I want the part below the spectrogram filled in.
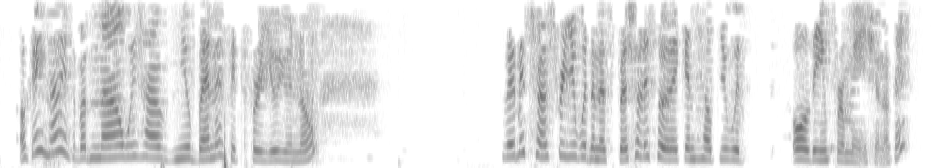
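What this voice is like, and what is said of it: Speaks English with a noticeable accent. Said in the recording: “you have the most beautiful accent I've ever heard.”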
